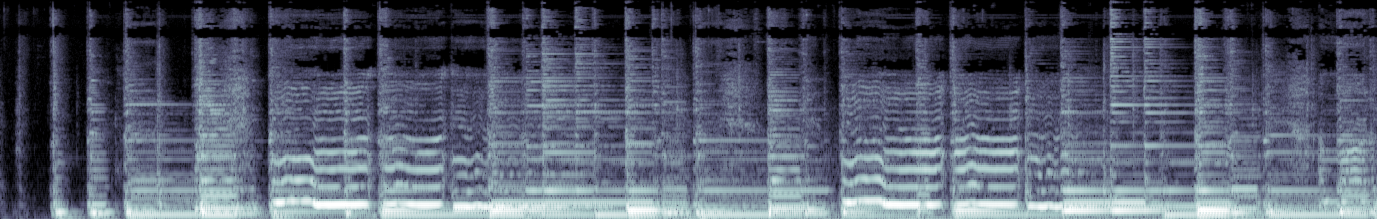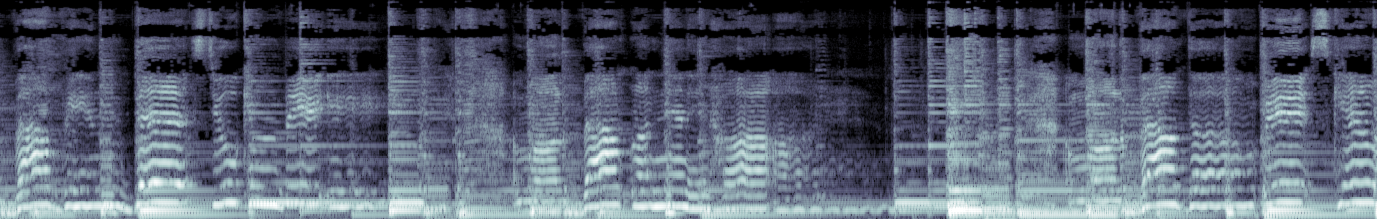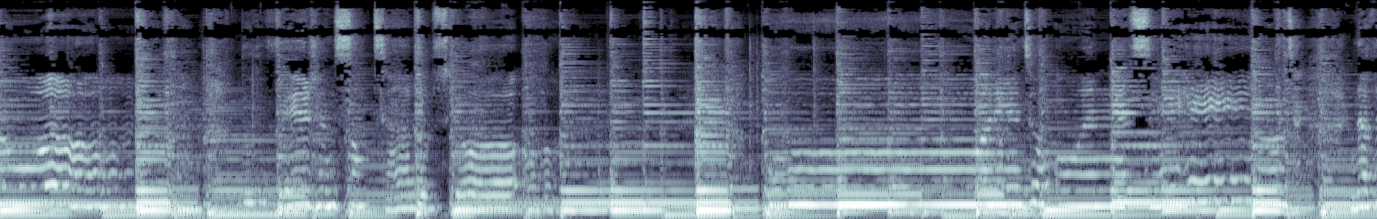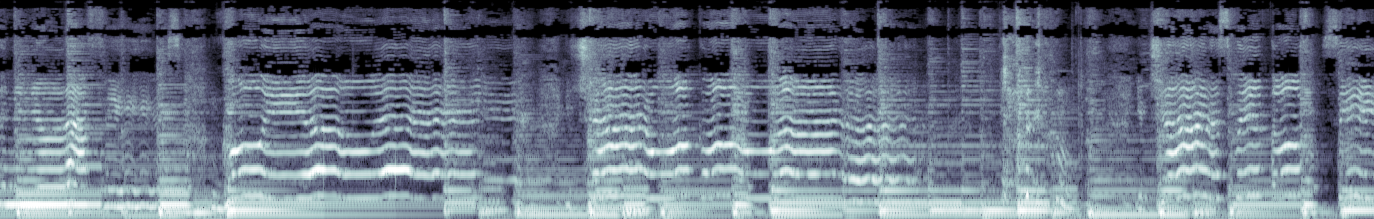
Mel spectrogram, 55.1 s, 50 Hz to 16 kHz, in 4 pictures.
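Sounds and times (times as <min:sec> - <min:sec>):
acoustic guitar strumming and picking: 0:00.0 - 0:55.0
woman singing: 0:02.0 - 0:06.4, 0:07.6 - 0:12.0, 0:12.8 - 0:55.0.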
